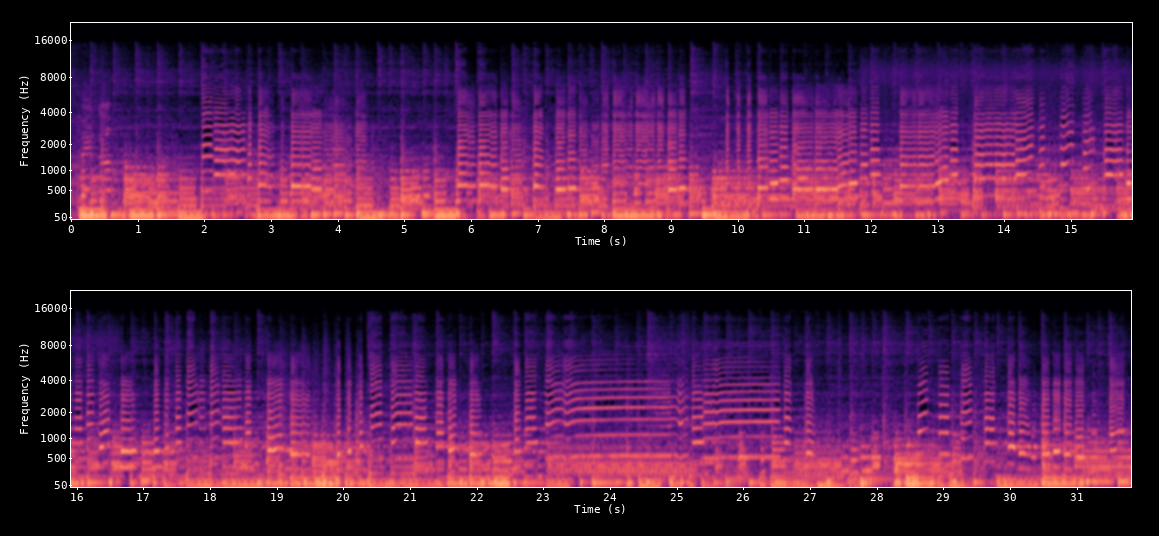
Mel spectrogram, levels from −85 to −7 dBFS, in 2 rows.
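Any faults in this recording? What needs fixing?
From 11.84 to 16.64 s there is mains buzz: spiky 60 Hz interference, around 25 dB below the audio. Its raspy upper harmonics set it apart from a smooth, low hum. Shielded cables, proper grounding and keeping dimmers and rectifiers away from the signal path would prevent it.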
